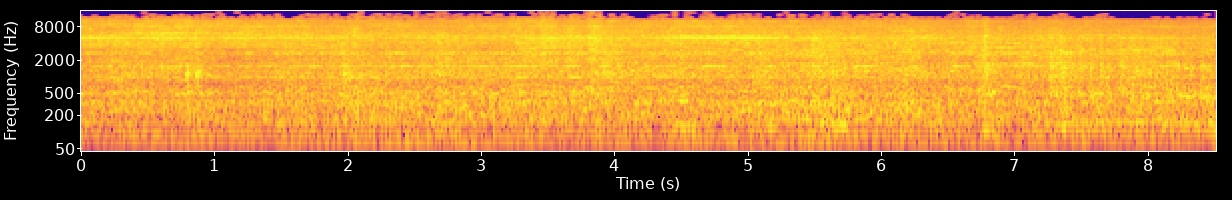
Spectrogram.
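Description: Steam train's tender and passenger cars rolling past at close range: a steady rumble of steel wheels on the rails, with faint thin high squeal tones.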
